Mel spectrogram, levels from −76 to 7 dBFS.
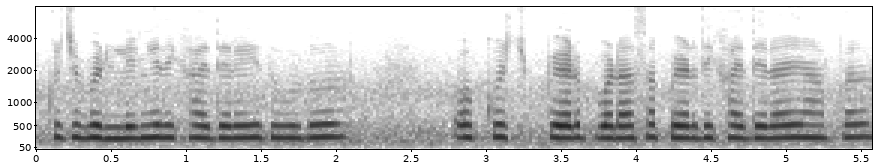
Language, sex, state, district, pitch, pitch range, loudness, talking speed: Hindi, female, Bihar, Madhepura, 255 Hz, 250-265 Hz, -14 LUFS, 205 wpm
